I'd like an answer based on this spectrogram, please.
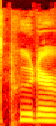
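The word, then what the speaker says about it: Poudre: run along the Pter I learned how to say the morning of the race pter river. I can't with Colorado. They say everything wrong. That is not how it's spelled. That is a New Jersey and you saying that Danielle Pter that is one weird and two it's spelled P O U D R E. So please someone explain to me how that comes out to pter.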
